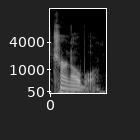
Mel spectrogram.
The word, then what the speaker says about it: Chernobyl: You said I think it's Chernobyl. – Yes. You said it how they say it.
